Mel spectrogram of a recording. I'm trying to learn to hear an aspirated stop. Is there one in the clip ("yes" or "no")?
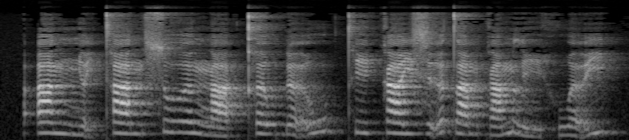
yes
